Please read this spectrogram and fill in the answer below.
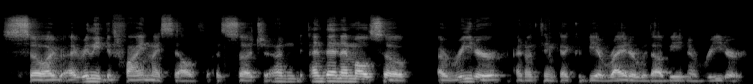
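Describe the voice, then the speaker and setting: Middle-aged male author from Ecuador, native Spanish, lowish voice, musing and self-correcting in conversation. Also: moderate pace, few pauses. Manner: thoughtful, self-correcting, repeats words. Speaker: author guest. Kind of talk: casual interview.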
